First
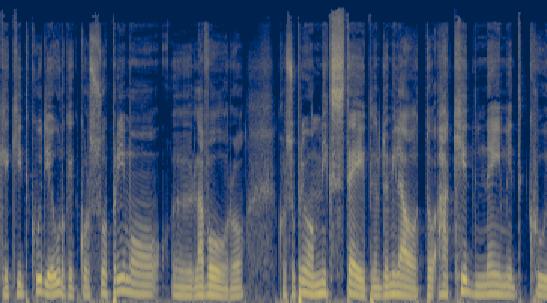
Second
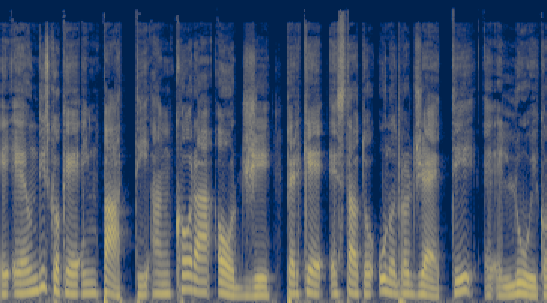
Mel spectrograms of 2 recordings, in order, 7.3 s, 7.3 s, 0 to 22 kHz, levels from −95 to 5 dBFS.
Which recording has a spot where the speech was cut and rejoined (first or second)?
second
